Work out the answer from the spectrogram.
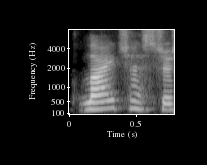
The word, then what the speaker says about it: Leicester: Leicester Square. Leicester Square. 2 syllables.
